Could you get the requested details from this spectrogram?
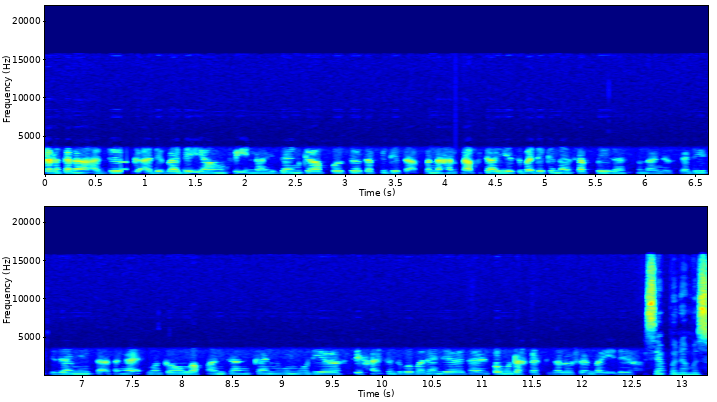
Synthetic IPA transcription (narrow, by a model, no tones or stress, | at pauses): kaɾaŋkadaŋa̰dəkəʔa̰dəbəɾadəʔjaŋfiʔnahizankəapəkəht̪apidiət̪a̰ʔpərnaɦnaʔpərt͡ʃajəsəbap̚diəkənaŋsiapəizansəbənarɲəd͡ʒadiizanmint̪aʔsaŋat̪̚makəɔlːɔhpaɲd͡ʒaŋkanumʊrdiəsihat̪̚kant̪ubəbadandiədanpəmudahkansəɡalusanbaɪ̰ʔdiəsiapənamãs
